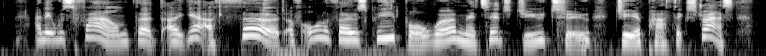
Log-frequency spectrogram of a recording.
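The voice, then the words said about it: Speaks with a noticeable accent. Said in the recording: “that's my accent”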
